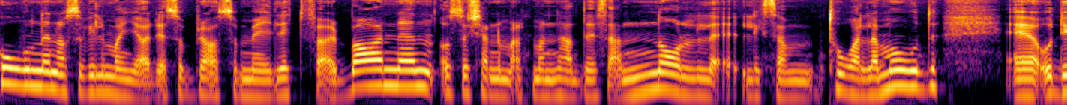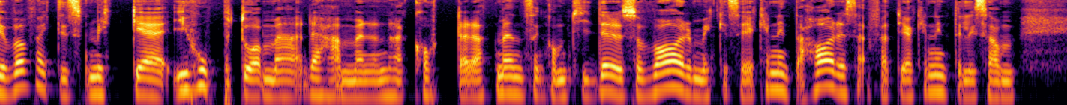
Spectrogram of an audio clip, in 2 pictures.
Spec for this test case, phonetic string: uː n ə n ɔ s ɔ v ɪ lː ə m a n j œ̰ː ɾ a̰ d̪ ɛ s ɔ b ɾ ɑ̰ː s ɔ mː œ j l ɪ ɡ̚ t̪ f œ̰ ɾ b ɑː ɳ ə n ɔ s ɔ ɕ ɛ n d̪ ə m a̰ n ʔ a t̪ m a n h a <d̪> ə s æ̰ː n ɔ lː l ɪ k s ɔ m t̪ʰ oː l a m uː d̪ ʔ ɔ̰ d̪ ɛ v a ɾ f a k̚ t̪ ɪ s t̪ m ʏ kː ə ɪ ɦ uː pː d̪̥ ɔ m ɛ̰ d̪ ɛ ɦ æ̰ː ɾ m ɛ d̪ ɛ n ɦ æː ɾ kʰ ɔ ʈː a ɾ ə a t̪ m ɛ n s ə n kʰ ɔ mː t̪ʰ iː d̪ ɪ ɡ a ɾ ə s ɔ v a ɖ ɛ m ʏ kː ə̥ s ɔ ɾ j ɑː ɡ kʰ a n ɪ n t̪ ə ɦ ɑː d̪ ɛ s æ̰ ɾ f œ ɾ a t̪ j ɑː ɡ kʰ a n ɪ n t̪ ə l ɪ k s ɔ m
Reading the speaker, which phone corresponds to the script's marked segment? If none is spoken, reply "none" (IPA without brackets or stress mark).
d̪ː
